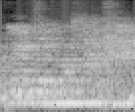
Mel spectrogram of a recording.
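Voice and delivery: hammed-up panic while fumbling for the key; panicked yelp. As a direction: shriek it like you're losing control. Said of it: "I'm like".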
